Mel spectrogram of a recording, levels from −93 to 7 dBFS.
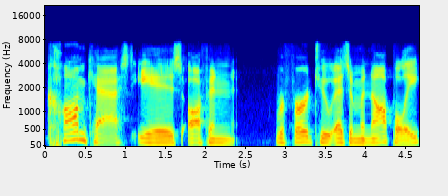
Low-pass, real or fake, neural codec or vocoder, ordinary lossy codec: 7.2 kHz; real; none; Opus, 24 kbps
